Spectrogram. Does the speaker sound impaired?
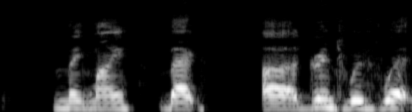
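Yes: cerebral palsy; spastic quadriplegic, born 10 weeks premature, diagnosed at 8 months, not ambulatory, affects all muscles; more mobility in hands and arms, uses wheelchair; voice tight especially when excited, slower speech, effortful speaking drenches back with sweat, tongue muscle affected.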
